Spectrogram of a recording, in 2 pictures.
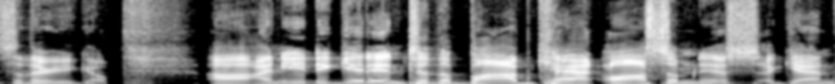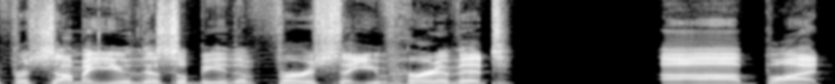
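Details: Adult male speaker; Ordinary speech.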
